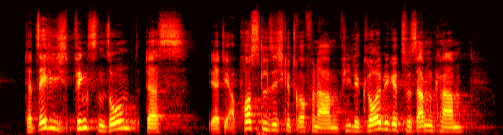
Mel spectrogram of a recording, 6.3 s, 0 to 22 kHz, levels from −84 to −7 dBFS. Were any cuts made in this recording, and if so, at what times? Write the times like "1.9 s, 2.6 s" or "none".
1.7 s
